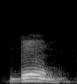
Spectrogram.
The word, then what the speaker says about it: deign: DEIGN का उच्चारण डेन। यहाँ EI का उच्चारण ए लंबी ए की तरह होता है। GN में जी साइलेंट मुख होता है।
